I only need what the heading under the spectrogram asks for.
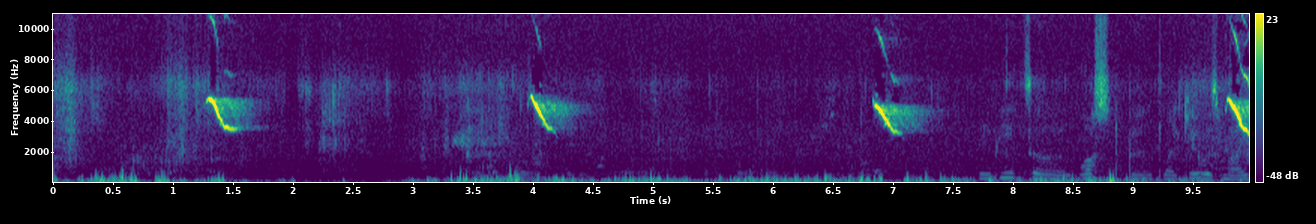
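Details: Male musk duck displaying to females at Lysterfield Park, Victoria, Australia, giving a shrill, sharply falling mating whistle about every three seconds over steady low splashing and thumping water sounds.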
